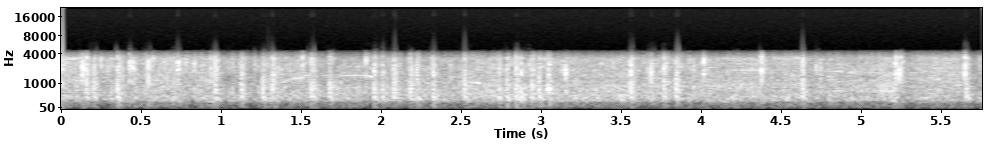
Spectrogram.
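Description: Fireworks finale: a dense, continuous barrage of crackling pops and bangs, many small reports overlapping with no pause.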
